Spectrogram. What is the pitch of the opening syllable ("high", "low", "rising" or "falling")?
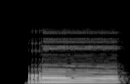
low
